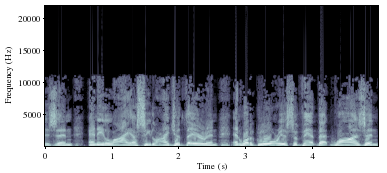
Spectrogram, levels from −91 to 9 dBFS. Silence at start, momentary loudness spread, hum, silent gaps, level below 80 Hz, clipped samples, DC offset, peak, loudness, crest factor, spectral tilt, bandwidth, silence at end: 0 s; 5 LU; none; none; -40 dBFS; under 0.1%; under 0.1%; 0 dBFS; -9 LUFS; 8 dB; -5.5 dB/octave; 11.5 kHz; 0 s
